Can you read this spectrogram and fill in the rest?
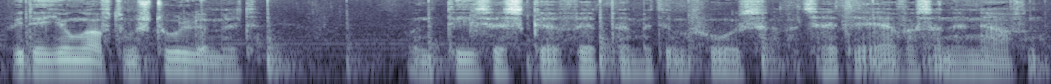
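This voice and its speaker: A man's voice: lowish voice, fairly even intonation, moderate pace, gravelly. A man playing a stern, aggrieved middle-aged father in a German radio play, grumbling with disapproval. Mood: disapproving.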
